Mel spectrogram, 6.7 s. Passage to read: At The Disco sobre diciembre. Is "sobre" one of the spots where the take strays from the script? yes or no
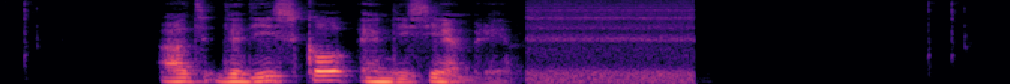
yes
